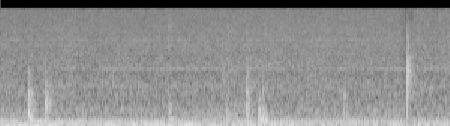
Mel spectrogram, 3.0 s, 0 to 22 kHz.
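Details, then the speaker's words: Hammond L 222 tonewheel generator after 10 days of daily sewing machine oil drops (WD-40 once first): steady low even hum, spinning smoothly, squeal gone. "spins like a kitten so I think dropping some oil in the generator did the thing"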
